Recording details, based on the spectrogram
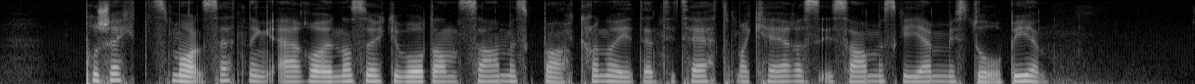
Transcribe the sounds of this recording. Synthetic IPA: pʰʁʊʃɛkt̪smoːlsɛt̪nɪŋæ̰ːʁoːʉnːəʁsøːkəʋʊʁd̪ɑnsɑːmɪsk̚b̥ɑːk̚ɡ̥ʁʉnoːɪd̪ɛnt̪ʰɪt̪ʰeːt̪mɑʁkʰeːʁəsḭːsɑːmɪskəjɛmiːst̪ṵːʁbyːən

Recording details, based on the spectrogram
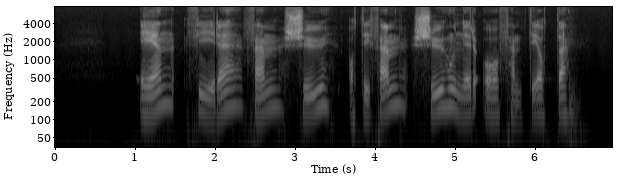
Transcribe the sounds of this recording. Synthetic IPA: eːnfiːɾəfɛmʃʉːʔɔt̪ɪfɛmʃʉːhʉɲəɾʔoːfɛmt̪ɪɔt̪ə

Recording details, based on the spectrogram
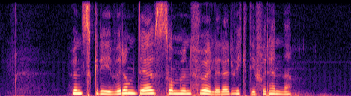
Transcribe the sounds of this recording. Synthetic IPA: hʉnskɾiːʋəɾɔmd̪eːsɔmhʉnføːləɾæːɾʋɪkt̪ɪfɔɾhɛnə

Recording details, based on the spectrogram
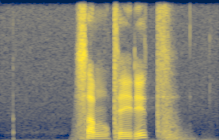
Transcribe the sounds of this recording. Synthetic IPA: samt̪ʰiːd̪ɪt̪

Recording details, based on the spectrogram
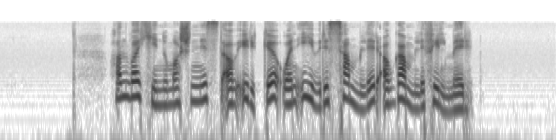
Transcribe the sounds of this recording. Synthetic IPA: hɑnʋɑːɾçiːnʊmɑʃn̩ɪst̪ʰɑ̰ːʋʏɾkəʔo̰ːeːnʔiːʋɾəsɑmləɾɑ̰ːʋɡɑmləfɪlməɾ

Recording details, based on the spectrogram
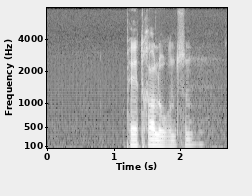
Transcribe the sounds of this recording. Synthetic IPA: pʰeːt̪ʁɑluːʁnsn

